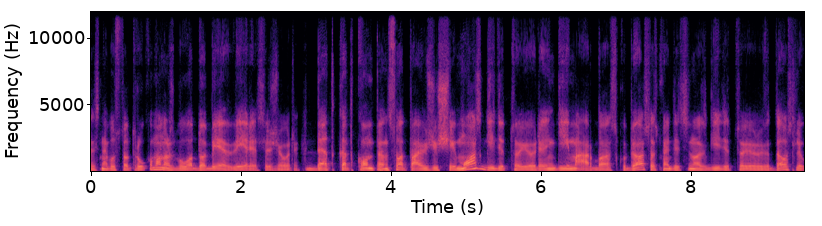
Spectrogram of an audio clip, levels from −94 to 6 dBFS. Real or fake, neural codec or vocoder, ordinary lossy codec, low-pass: fake; vocoder, 48 kHz, 128 mel bands, Vocos; Opus, 16 kbps; 10.8 kHz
